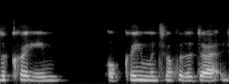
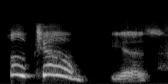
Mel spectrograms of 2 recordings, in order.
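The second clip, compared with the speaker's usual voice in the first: hammy soap acting; 8 semitones higher, 3 dB quieter than usual. Parody of badly scripted show.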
